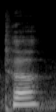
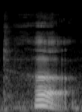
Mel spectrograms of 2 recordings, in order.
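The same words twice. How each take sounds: First: The t is plain, with no puff of breath. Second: The t is aspirated, with a puff of breath. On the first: The speaker calls it wrong. "Not t" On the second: The speaker calls it right. "but t, like that"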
